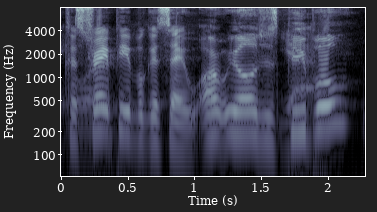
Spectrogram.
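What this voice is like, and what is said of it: Mock straight guy voice. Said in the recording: “That was my straight guy accent.”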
